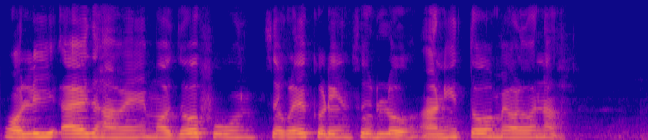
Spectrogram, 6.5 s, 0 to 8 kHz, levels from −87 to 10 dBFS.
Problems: none marked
